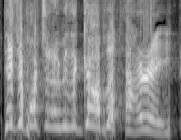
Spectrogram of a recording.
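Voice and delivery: high, loud, fast hammed-up yell; mock frantic Dumbledore. Host mocking Dumbledore grilling Harry, frantic yell. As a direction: shake him while shouting the question. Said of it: "And that's before we get to".

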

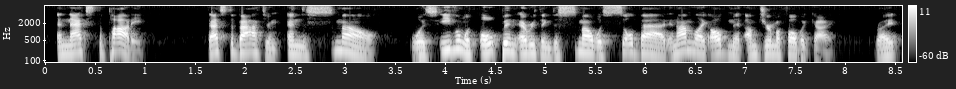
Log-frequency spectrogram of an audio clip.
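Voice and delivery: normal talking voice

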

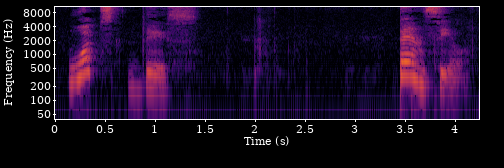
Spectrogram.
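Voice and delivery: ordinary delivery

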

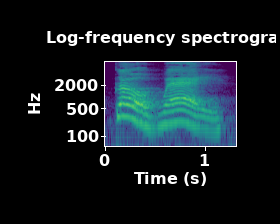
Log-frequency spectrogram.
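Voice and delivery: loud, drawn-out grouchy shout. Acted. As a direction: shout them away like a grouchy bug. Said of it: "shouted the grouchy ladybug".

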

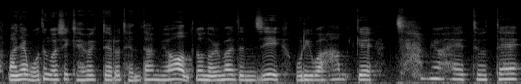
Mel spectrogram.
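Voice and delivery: ordinary talk

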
